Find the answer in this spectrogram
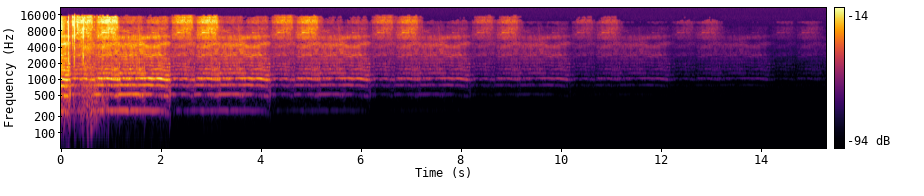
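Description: Faint, steady, high-pitched buzz of a quadcopter drone's propellers, dying away in steps over the first eight seconds or so.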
